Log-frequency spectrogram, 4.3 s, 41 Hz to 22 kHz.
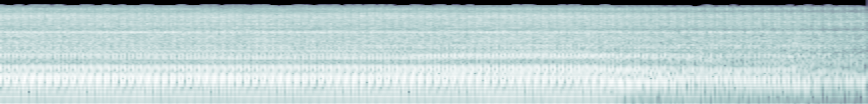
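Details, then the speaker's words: Stuart 10V steam engine on compressed air after shimming the high crankshaft bearing: steady, even chuffing at about 200 beats a minute, easing off at the end; knocking all but gone, bolts not yet fully tightened. "the knocking has all but disappeared I will however need to make a very fine adjustment as both of the bolts are not fully tightened"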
